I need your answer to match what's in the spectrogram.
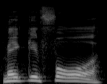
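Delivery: high, slow mocking drunk voice ordering shots; a hammed-up party drinker asking for shots. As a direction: tease him by playing the barfly ordering. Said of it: "You're going".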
